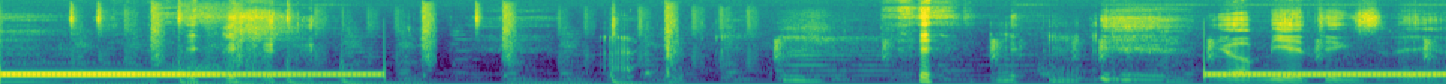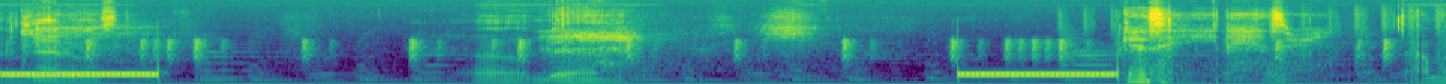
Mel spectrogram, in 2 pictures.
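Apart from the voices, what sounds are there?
telephone dial tone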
